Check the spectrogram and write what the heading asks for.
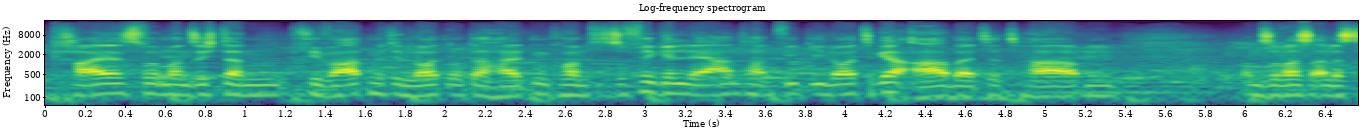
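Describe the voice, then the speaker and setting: A young man answering interview questions casually and enthusiastically, with many fillers. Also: mid-range voice. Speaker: festival participant. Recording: crowd chatter at a busy event.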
